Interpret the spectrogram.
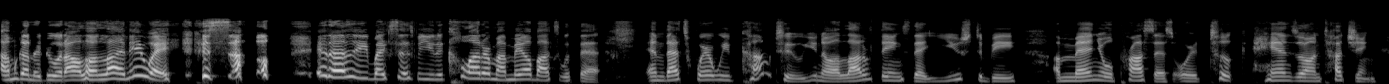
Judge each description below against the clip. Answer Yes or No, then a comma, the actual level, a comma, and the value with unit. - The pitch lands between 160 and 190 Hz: No, high, 200 Hz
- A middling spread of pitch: No, wide, 6.2 semitones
